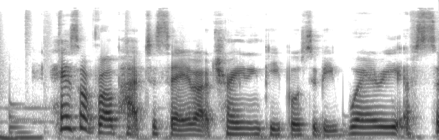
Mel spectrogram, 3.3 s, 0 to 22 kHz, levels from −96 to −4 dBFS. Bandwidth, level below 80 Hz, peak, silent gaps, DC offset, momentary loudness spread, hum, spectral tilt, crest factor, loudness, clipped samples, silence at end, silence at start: 16.5 kHz; -44 dBFS; -4 dBFS; none; under 0.1%; 6 LU; none; -5 dB/octave; 20 dB; -23 LUFS; under 0.1%; 0 s; 0 s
